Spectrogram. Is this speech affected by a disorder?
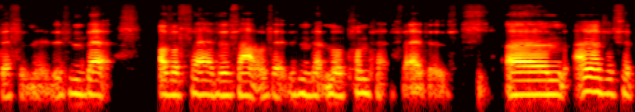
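Yes: tongue cancer, near-total glossectomy; stage 4 tongue cancer, near-total tongue removal, 5 millimeters left, temporary tracheostomy, immunotherapy around surgery; cancer free, eats liquid and pureed foods.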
